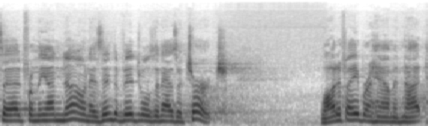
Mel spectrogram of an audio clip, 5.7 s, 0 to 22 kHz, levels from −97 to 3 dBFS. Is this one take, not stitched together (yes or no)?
yes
